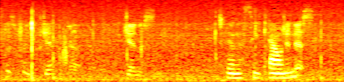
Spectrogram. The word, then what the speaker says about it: Genesee: Genesee. Genesee County. Genesee. How do you pronounce the name of the county? Genesee. Right, Genesee. It's hard to pronounce.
